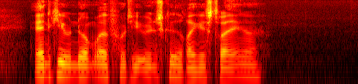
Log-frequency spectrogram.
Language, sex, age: Danish, male, 44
